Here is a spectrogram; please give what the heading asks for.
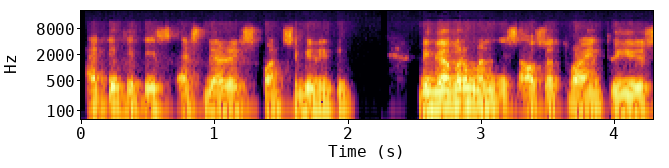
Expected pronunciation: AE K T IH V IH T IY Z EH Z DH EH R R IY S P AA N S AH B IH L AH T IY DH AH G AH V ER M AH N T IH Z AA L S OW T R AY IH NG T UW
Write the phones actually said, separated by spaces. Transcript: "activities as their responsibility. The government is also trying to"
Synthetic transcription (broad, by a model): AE K T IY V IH T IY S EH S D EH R R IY S P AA N S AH B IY L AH T IY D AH G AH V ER M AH N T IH S AA L S OW T R AY IH NG T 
